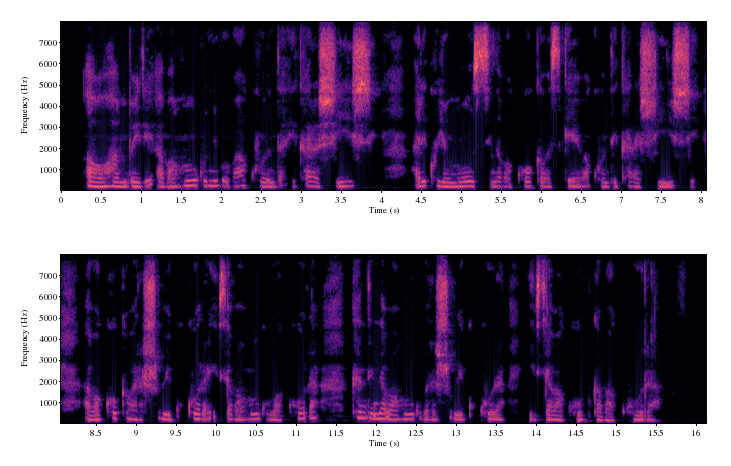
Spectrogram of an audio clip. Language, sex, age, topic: Rundi, female, 25-35, education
